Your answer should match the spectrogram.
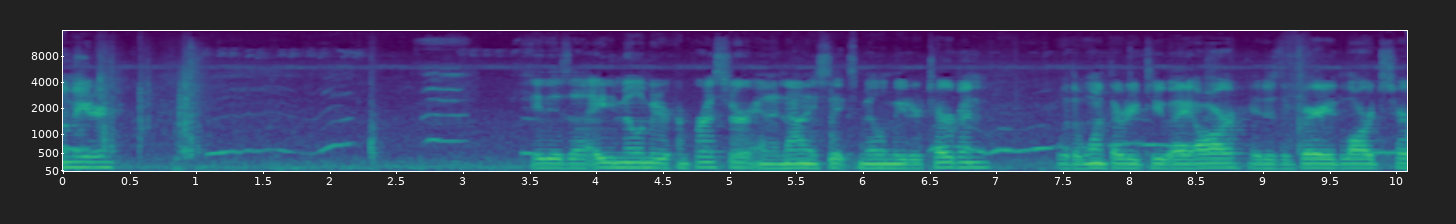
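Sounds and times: high wavering whine-like call: 1.1s - 4.1s.

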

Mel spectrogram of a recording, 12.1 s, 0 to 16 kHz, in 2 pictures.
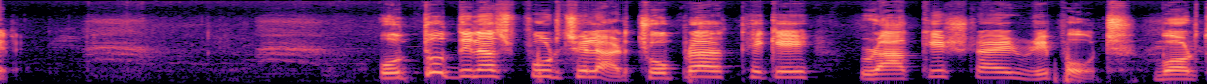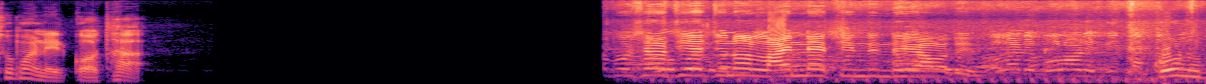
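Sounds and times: crow cawing: 0.3s - 1.8s.

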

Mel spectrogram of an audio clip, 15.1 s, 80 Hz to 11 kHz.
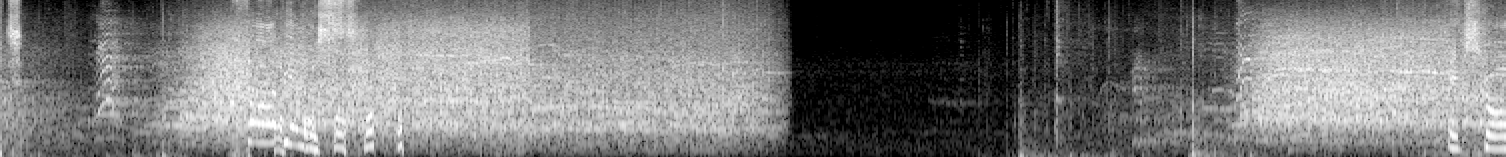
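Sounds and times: crowd cheering and applauding: 1.7s - 7.9s, 12.3s - 15.0s.

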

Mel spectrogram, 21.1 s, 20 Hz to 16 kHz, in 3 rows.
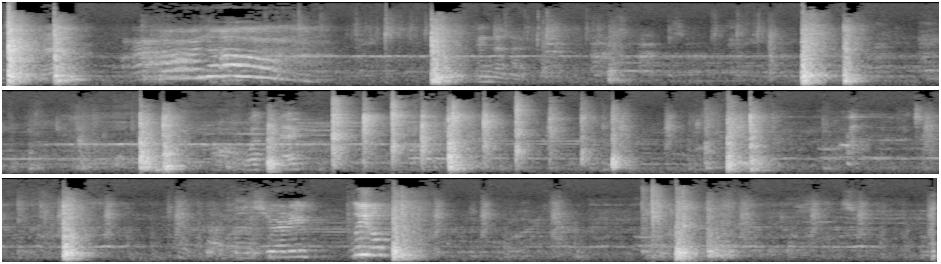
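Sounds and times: faint music: 0.0s - 21.0s.

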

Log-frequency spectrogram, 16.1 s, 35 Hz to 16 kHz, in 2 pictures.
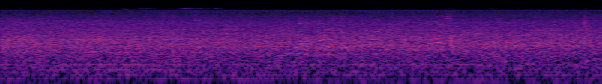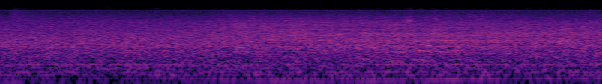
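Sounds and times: traffic: 0.0s - 16.0s
murmur of crowd voices: 3.7s - 12.0s, 12.9s - 16.0s.

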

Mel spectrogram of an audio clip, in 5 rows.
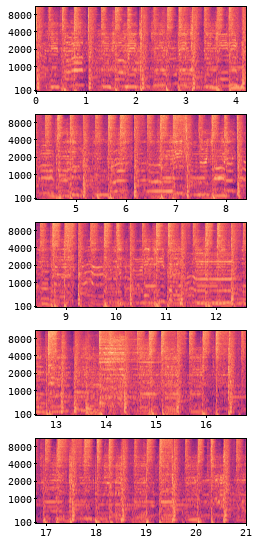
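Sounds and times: acoustic drum kit beat: 0.0s - 21.0s
pop dance backing track: 0.0s - 21.0s.

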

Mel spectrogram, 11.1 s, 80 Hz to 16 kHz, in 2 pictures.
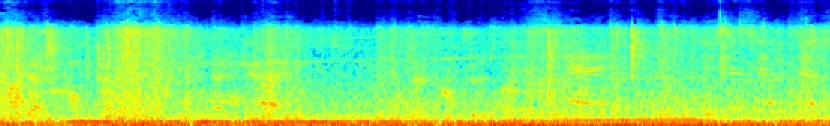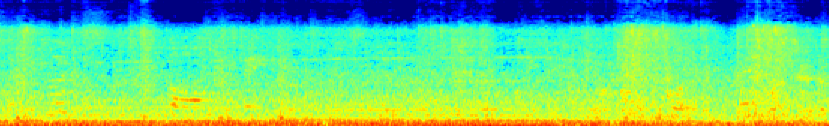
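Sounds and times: bus diesel engine droning: 0.0s - 11.0s.

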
